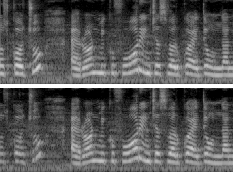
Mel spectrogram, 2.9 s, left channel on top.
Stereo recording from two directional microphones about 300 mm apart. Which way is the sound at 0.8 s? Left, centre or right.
Centre.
